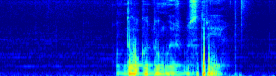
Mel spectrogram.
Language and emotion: Russian, neutral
